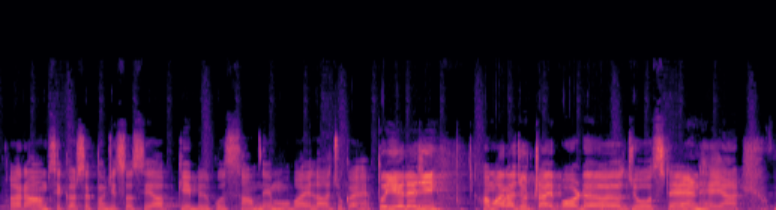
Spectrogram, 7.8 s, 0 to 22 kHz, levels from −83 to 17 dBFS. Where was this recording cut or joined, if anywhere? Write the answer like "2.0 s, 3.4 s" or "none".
3.7 s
